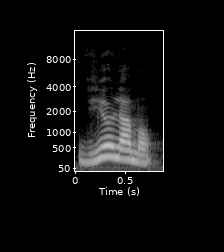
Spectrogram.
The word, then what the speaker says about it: violemment: non voilà violent violemment on garde violent ce sont des objectifs qui se termine pas ent alors on garde le radical eux on ajoute 2ème mais c'est à dire et on prononce à deux consonnes et on prononce à violent violemment regardez bien ent tous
